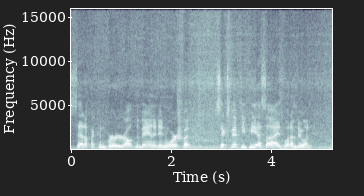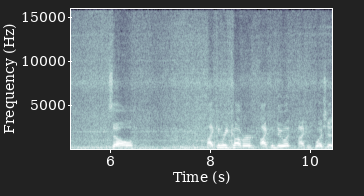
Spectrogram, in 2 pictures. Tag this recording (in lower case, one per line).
inside a small room
speech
